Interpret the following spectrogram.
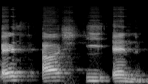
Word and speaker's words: Shin: On écrit plutôt S-H-I-N. Mais oui, c'est la même prononciation.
